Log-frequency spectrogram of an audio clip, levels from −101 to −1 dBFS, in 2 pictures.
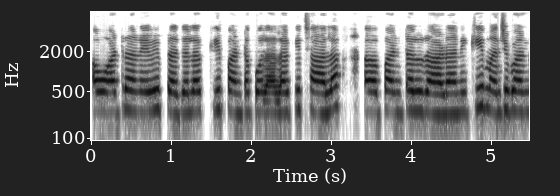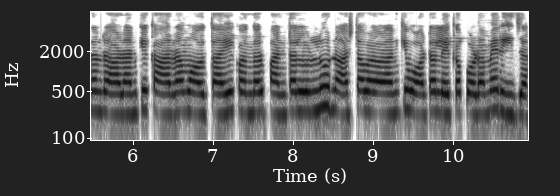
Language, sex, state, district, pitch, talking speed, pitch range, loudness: Telugu, female, Telangana, Nalgonda, 245 Hz, 115 wpm, 235-255 Hz, -12 LUFS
